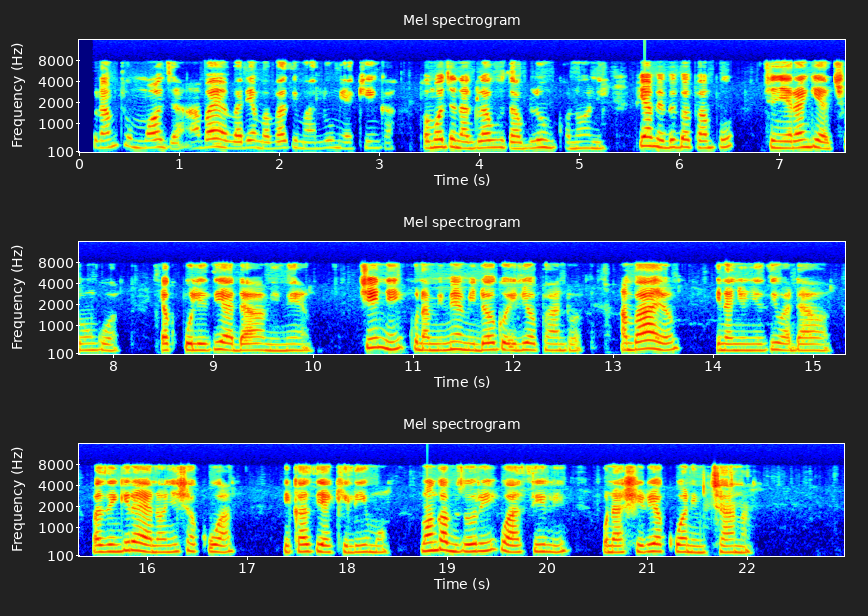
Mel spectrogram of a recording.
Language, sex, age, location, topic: Swahili, female, 18-24, Nakuru, health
